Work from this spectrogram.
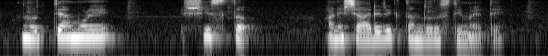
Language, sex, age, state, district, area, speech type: Marathi, female, 30-45, Maharashtra, Nashik, urban, spontaneous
